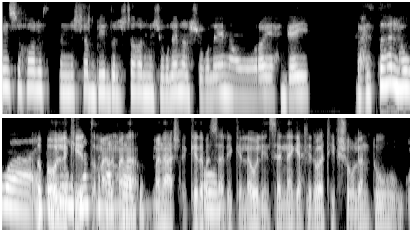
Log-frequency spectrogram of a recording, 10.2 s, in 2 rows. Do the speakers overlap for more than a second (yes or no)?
yes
